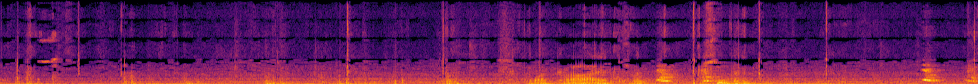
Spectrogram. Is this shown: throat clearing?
no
